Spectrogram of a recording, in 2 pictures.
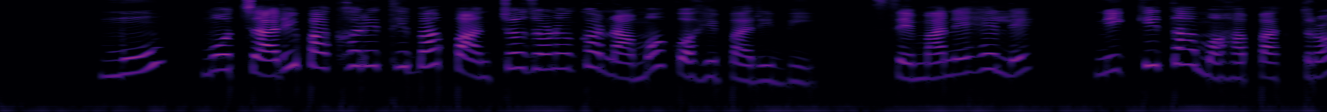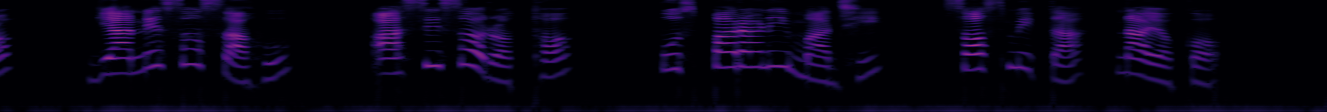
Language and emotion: Odia, neutral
